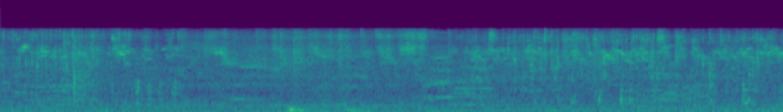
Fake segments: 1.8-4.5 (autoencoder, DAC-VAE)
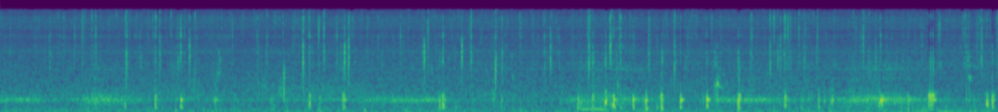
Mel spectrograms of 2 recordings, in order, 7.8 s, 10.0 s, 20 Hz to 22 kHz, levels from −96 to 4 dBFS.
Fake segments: none

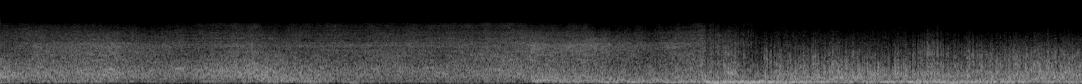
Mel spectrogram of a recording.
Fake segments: 2.4-3.1 (autoencoder, DAC-VAE); 4.1-6.1

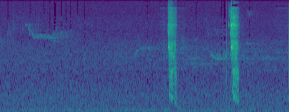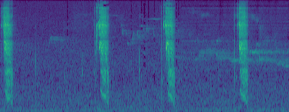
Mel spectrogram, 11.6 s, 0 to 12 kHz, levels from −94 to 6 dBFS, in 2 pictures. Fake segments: 3.2-3.7 (autoencoder, DAC-VAE); 5.5-6.1; 9.4-11.6

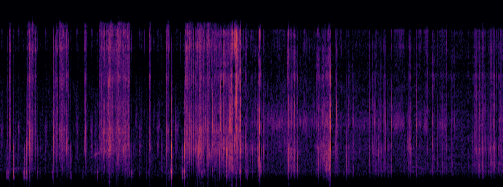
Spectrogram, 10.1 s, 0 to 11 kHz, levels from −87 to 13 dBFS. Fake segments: 8.5-10.1 (autoencoder, DAC-VAE)

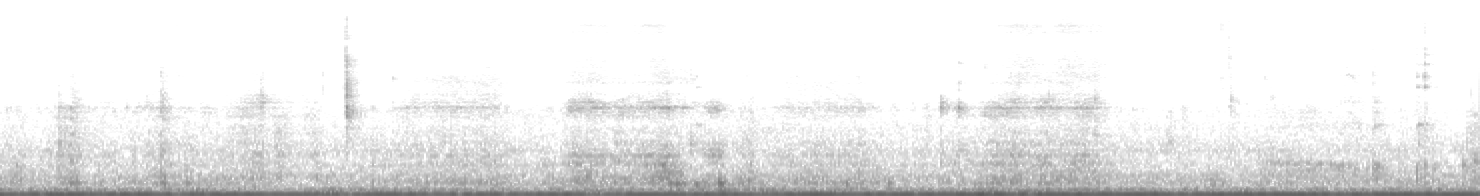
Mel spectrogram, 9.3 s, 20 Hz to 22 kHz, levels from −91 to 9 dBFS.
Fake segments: 1.4-2.0 (autoencoder, DAC-VAE)

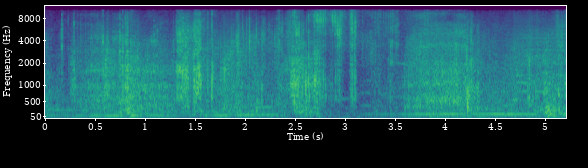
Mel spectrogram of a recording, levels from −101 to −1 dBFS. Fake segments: 4.6-5.2 (autoencoder, DAC-VAE)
